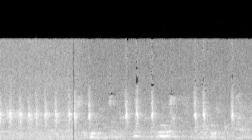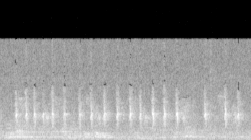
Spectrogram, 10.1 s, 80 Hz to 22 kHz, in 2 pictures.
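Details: Adult Common Tailorbird, a common resident, recorded at Ubon Ratchathani, Thailand on 3 February 2023: high, sharp chip notes repeated rapidly, roughly three per second, with faint lower chattering in the background.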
